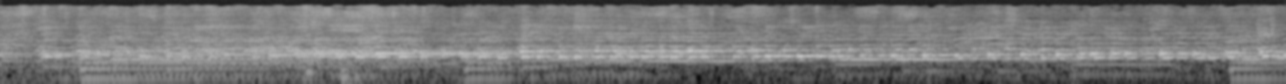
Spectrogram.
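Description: A bluegrass band playing, with a banjo picking over acoustic guitar and upright bass.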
